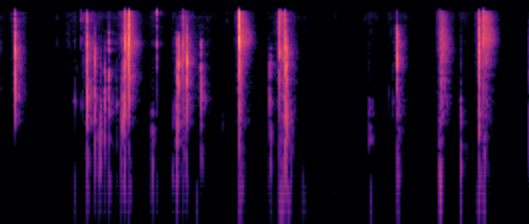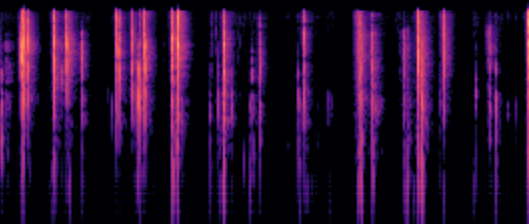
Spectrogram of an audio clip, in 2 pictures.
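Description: Long matte nails scratch and squeeze a full, colorful printed plastic candy bag. The crinkly plastic gives bursts of sharp, bright crackling in irregular clusters, with quiet gaps between. The sound is dry, with no low end.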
